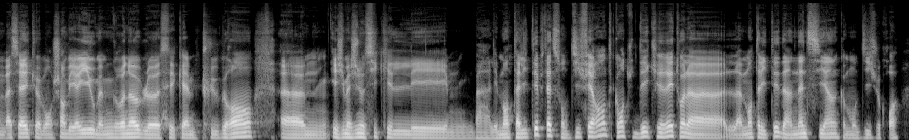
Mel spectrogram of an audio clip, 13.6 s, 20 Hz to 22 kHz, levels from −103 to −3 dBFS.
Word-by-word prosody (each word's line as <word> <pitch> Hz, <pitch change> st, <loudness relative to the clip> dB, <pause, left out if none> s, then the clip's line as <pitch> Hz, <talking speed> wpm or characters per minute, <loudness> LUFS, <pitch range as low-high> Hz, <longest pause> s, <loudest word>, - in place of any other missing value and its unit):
bah, 95 Hz, +1 st, 0 dB
c'est -, -, 0 dB
vrai -, -, -7 dB
que -, -, -3 dB
bon, 95 Hz, 0 st, -3 dB
Chambéry 105 Hz, +2 st, +2 dB
ou 105 Hz, -, +1 dB
même 95 Hz, 0 st, -1 dB
Grenoble, 105 Hz, 0 st, +4 dB
heu, 90 Hz, 0 st, +5 dB
c'est -, -, -5 dB
quand -, -, -1 dB
même 90 Hz, -2 st, -2 dB
plus 90 Hz, +2 st, -8 dB
grand, 115 Hz, +6 st, +3 dB, 0.4 s
hem, 90 Hz, -2 st, 0 dB
et 110 Hz, -, +2 dB
j'imagine 105 Hz, +2 st, +1 dB
aussi 110 Hz, +2 st, -3 dB
que 115 Hz, -1 st, -8 dB
les, 90 Hz, -3 st, -1 dB
mmh, 80 Hz, 0 st, -11 dB
bah, 80 Hz, -2 st, -8 dB
les 80 Hz, -, -5 dB
mentalités 100 Hz, -, +1 dB
peut-être 160 Hz, -3 st, +2 dB
sont 100 Hz, -11 st, -5 dB
différentes? 125 Hz, -, -1 dB
Comment 135 Hz, +2 st, -1 dB
tu 115 Hz, -, -16 dB
décrirais 125 Hz, +4 st, +1 dB
toi 125 Hz, -3 st, +1 dB
la 90 Hz, -4 st, +2 dB
la 90 Hz, 0 st, -4 dB
mentalité 105 Hz, +4 st, -1 dB
d'un 95 Hz, -3 st, -1 dB
«Annécien», 105 Hz, -1 st, 0 dB
comme 90 Hz, -3 st, -10 dB
on 85 Hz, -, -7 dB
dit, 95 Hz, +2 st, -9 dB
je 90 Hz, 0 st, -11 dB
crois? 90 Hz, +2 st, -6 dB
100 Hz, 185 wpm, -22 LUFS, 90-110 Hz, 0.4 s, heu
